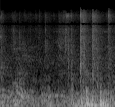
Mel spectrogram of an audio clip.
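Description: Boxing sparring with gloved punches and footwork on the ring canvas. There are a couple of sharp smacks near the end.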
